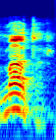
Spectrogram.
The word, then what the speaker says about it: mater: Mater, one T. One T, mater. And pronounced matter, but the matter is a substance, double T.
